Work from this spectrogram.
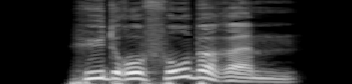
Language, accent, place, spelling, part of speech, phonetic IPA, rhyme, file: German, Germany, Berlin, hydrophoberem, adjective, [hydʁoˈfoːbəʁəm], -oːbəʁəm, De-hydrophoberem.ogg
- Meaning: strong dative masculine/neuter singular comparative degree of hydrophob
